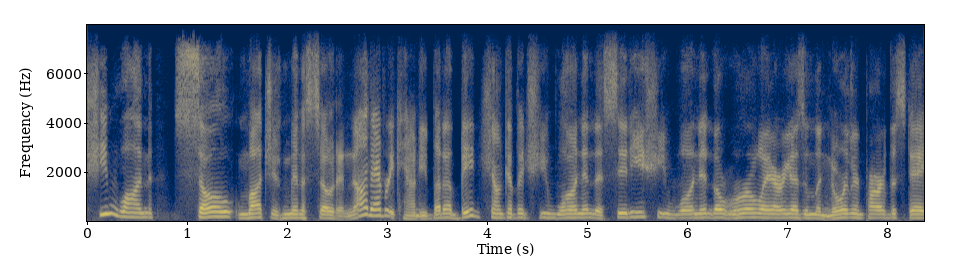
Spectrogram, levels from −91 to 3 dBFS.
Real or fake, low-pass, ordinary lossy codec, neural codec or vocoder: fake; 7.2 kHz; Opus, 32 kbps; codec, 16 kHz, 1 kbps, FreqCodec, larger model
